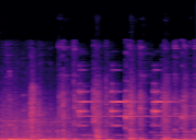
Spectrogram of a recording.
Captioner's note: pinball clanking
